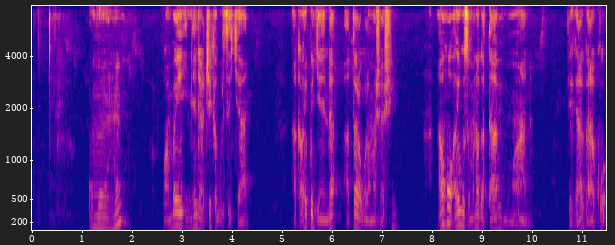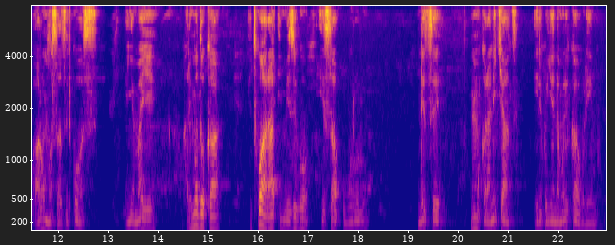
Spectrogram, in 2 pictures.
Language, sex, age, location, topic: Kinyarwanda, male, 18-24, Huye, health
